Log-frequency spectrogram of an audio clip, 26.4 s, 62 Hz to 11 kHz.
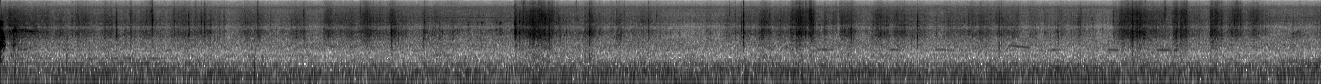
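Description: Blackberry canes and leaves rustling as they are cut with hand pruners and pulled out of the bush, with louder bursts of rustling about 10, 16 and 22 seconds in, over a steady low rumble.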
